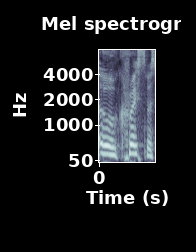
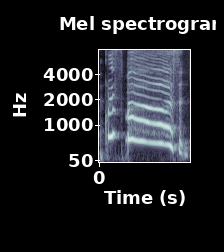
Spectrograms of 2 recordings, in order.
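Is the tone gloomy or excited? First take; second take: gloomy; excited. First: It is said in a flat, dreading tone. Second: It is said in an excited, cheerful tone.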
